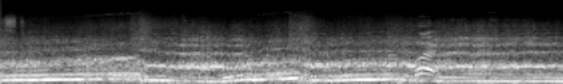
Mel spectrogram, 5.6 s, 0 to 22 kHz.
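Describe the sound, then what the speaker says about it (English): A BMW with a swapped-in 1JZ engine slides with its tires skidding, a loud continuous squeal that wavers in pitch over a straining engine, near and sustained, with a voice speaking briefly over it. "it's a really easy car to slide, as you see"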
